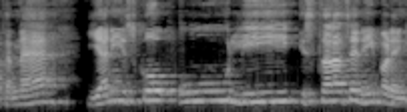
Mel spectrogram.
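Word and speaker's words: أُولِي: والارض جاعل الملائکۃ رسلا اولی۔ یہاں پر غلطی یہ کی جاتی ہے کہ حمزہ کے بعد ہے واو، یہ واو لکھنے میں آئے گی اور یہ پڑھنے میں نہیں آئے گی، تو یہاں ہم نے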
